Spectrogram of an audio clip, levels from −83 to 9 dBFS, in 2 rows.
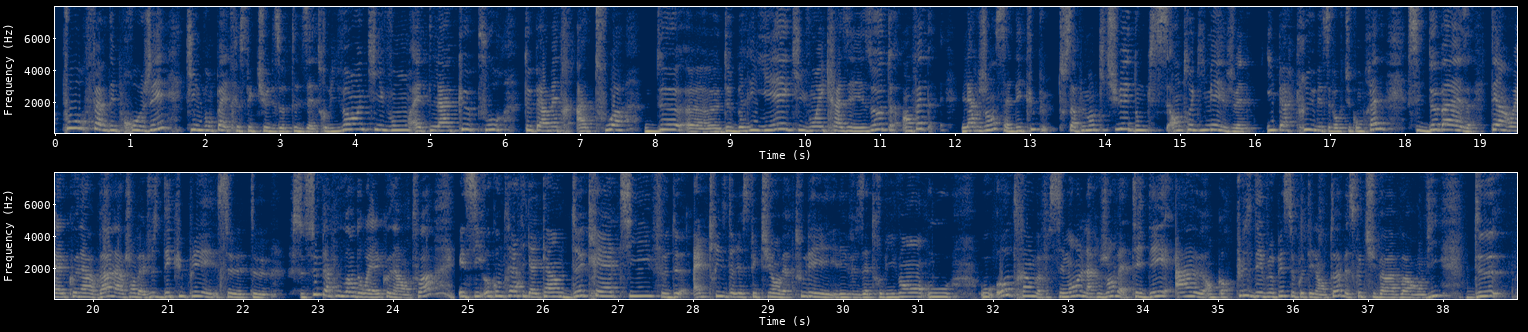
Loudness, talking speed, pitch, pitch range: -29 LUFS, 190 wpm, 255 Hz, 220-290 Hz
